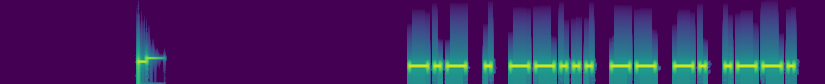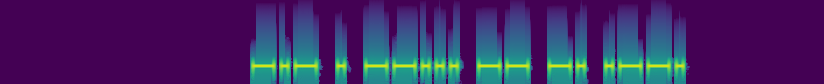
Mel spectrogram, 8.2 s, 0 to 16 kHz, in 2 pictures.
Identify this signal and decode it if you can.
Morse code, heard as a keyed tone, about 31 wpm, 700 Hz. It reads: KE7MNP KE7MNP
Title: Speed Racing - USA Call Signs 25wpm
